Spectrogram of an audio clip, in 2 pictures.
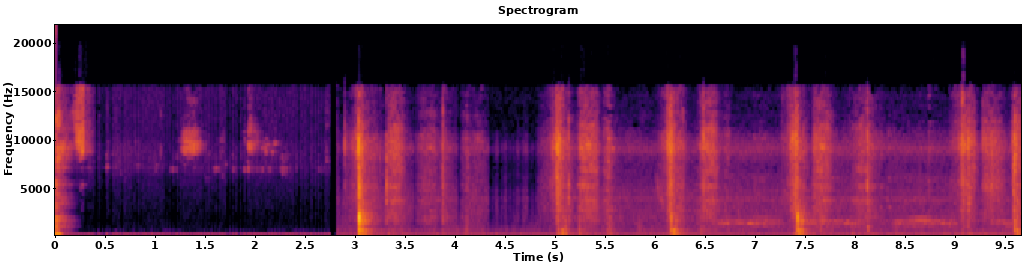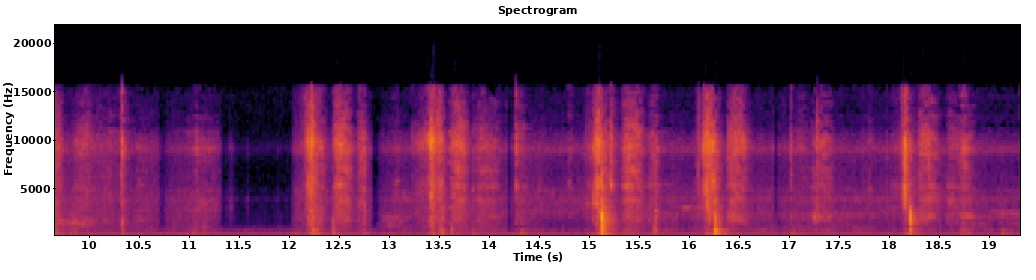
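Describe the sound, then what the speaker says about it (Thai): Green and red chilies are chopped with a knife for a fresh bamboo shoot curry. After a short quiet start, crisp, close knife strikes repeat at an uneven, steady pace. "เราก็จะหั่นพริกก่อนเลยค่ะพริกเขียวแดงค่ะ"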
